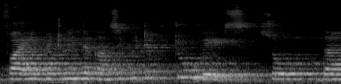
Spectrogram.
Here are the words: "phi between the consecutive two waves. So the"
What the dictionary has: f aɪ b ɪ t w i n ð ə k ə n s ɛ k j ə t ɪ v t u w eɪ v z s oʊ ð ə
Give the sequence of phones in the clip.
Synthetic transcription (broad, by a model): f aɪ b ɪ t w i n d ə k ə n s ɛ k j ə t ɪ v t u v eɪ z s oʊ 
